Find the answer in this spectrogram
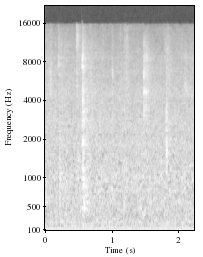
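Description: A pause between words: steady low electrical hum of the room and sound system, with a few faint, short ticks.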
